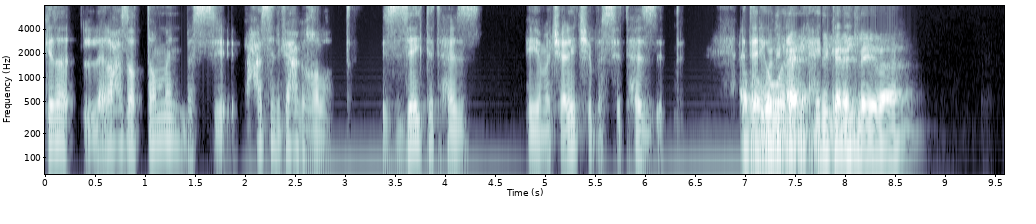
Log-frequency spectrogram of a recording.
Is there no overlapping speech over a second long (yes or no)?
no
